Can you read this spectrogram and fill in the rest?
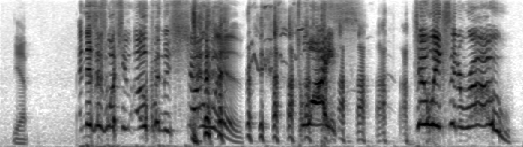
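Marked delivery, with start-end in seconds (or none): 1.1-6.7 high, loud yelling. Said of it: "Sorry, I know I'm yelling".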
